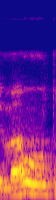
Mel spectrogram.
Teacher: یہاں پر واولین سے نرم آواز کے ساتھ جلد پڑھیں گے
